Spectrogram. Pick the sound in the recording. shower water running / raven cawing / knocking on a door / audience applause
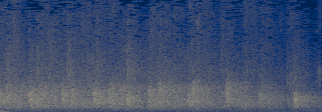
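audience applause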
